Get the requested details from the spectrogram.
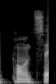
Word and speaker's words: Ponce: I'm at Anthony Ponce TV. Last name is spelled P-O-N-C-E.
